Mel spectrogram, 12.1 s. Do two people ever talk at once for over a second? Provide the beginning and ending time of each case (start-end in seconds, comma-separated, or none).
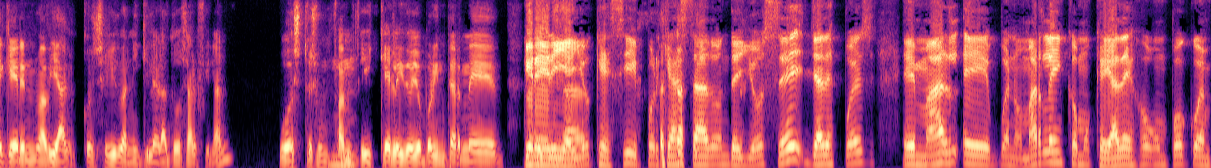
none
